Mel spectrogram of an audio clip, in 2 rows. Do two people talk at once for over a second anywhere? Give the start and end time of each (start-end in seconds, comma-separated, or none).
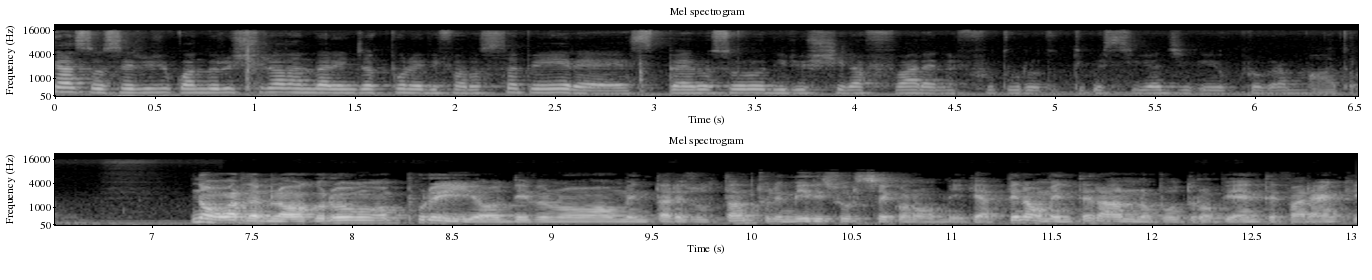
none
